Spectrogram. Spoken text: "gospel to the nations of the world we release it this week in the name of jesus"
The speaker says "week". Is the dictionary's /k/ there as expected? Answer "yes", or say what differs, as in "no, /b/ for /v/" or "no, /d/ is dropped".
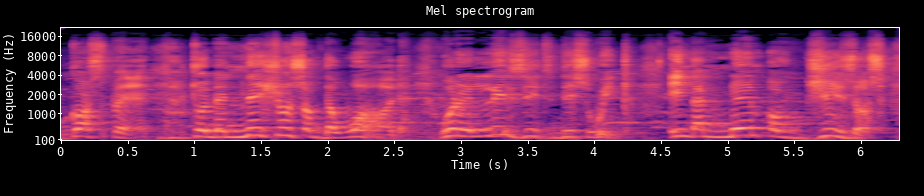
yes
